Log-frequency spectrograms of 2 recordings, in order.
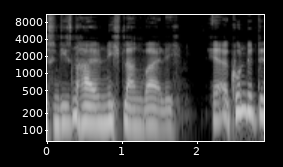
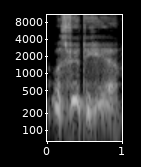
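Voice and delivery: put-on high breathy whisper of an old gnome; 13 semitones higher, 4 dB quieter than usual. (geflüsterte Gnomstimme)

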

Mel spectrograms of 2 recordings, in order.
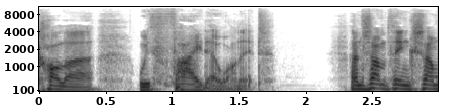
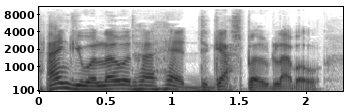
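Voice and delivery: ordinary delivery, nothing marked

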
